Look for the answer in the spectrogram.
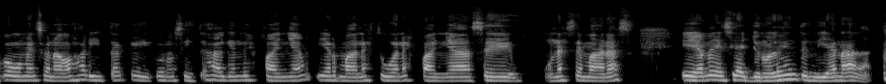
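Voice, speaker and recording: A woman's voice: mid-range voice, fairly bright tone, no echo. Woman, Colombian coastal accent, explanatory, hesitant fillers, dry close recording. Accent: Colombian coastal Spanish. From Barranquilla, Colombia. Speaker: book club member with a linguistics background. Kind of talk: casual book club discussion.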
